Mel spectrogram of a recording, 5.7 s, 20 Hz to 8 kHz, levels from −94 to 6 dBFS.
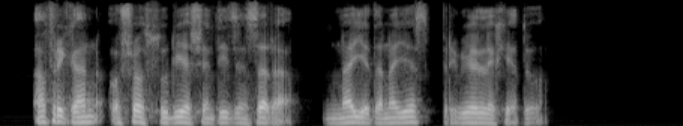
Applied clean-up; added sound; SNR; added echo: none; none; none; none.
